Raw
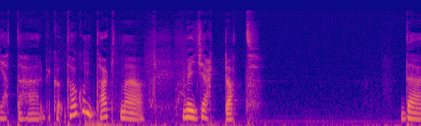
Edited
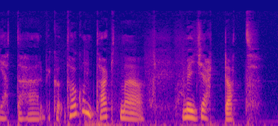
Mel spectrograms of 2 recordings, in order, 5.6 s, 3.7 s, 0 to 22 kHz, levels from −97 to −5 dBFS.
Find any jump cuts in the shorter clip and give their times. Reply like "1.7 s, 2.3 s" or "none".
none

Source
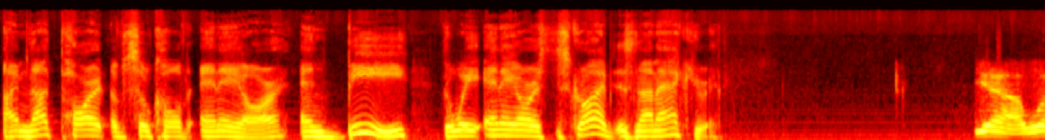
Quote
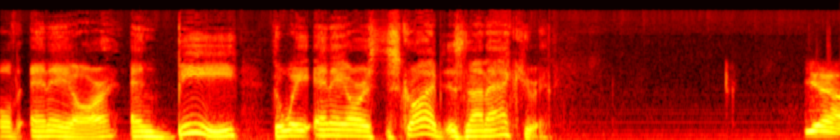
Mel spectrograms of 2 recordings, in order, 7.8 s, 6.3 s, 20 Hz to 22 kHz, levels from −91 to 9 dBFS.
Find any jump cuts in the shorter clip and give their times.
none

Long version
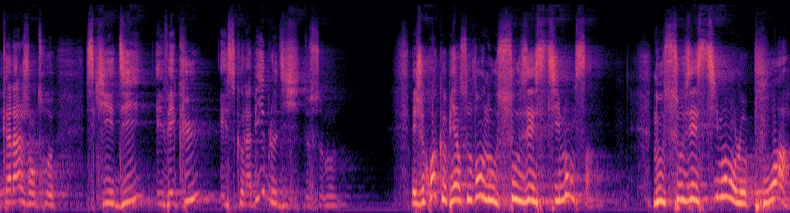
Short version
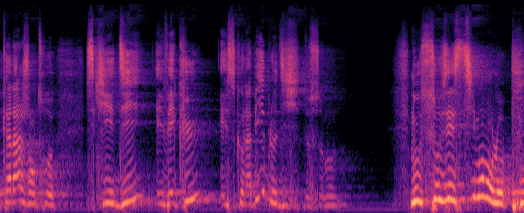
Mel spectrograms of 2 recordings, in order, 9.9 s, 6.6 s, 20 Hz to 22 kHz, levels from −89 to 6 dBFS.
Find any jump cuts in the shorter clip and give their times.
5.1 s

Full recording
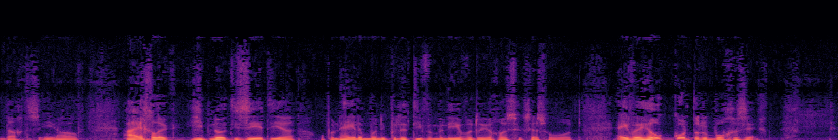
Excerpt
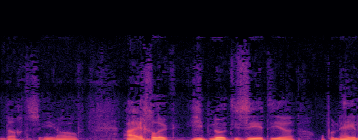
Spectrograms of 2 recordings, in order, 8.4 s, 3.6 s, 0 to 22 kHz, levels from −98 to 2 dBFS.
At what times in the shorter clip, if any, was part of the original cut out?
none

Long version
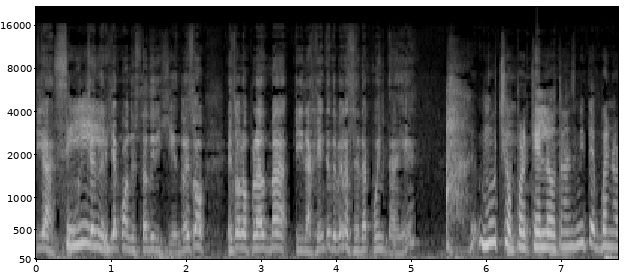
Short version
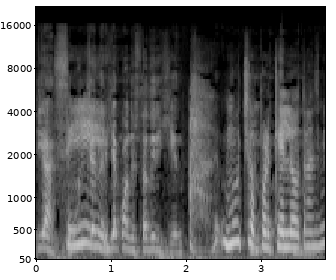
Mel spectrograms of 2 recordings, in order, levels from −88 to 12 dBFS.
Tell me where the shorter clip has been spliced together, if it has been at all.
1.9 s

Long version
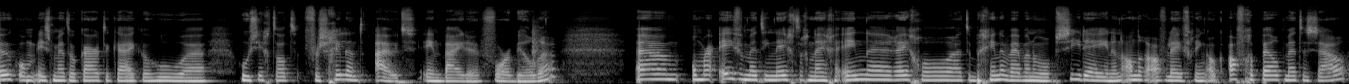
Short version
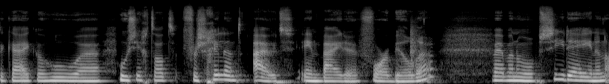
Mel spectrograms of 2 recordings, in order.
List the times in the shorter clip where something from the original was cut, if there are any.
1.1 s, 4.9 s

